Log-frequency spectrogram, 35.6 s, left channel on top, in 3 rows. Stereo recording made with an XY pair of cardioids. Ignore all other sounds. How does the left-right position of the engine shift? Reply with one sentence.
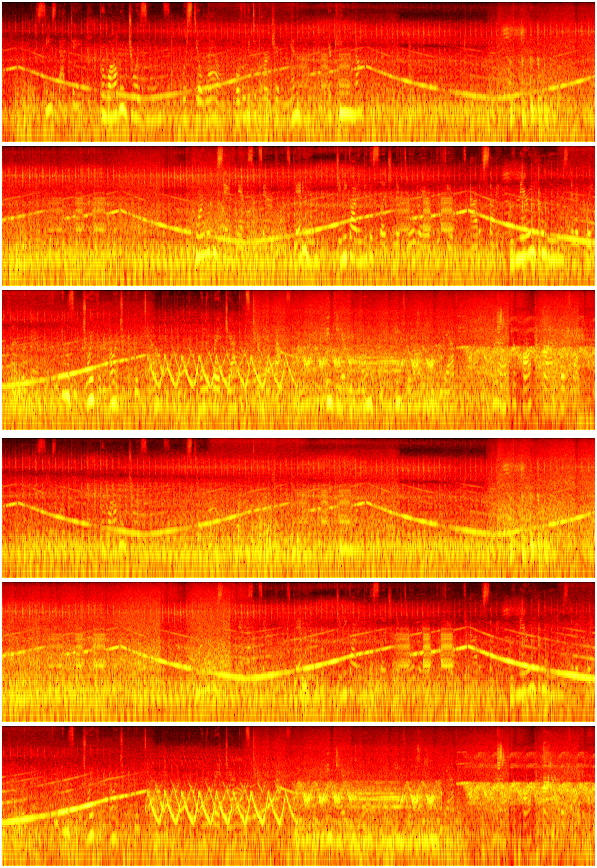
In this clip you hear the engine move to the left.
